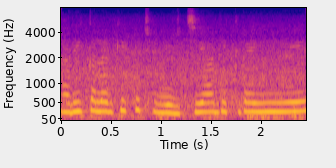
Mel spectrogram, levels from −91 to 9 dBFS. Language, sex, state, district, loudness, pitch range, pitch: Hindi, female, Chhattisgarh, Bastar, -12 LUFS, 235-250 Hz, 240 Hz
